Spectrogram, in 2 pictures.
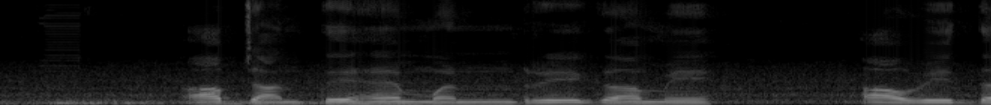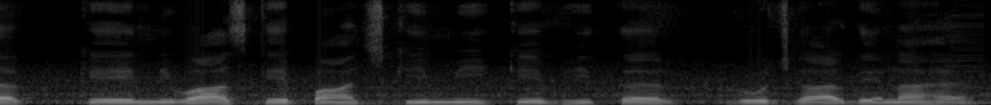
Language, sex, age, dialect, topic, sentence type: Hindi, male, 18-24, Awadhi Bundeli, banking, statement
